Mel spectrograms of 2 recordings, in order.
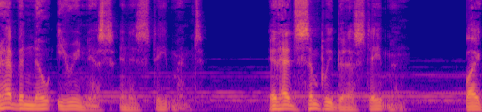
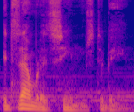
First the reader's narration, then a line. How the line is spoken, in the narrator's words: He continued in a low voice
